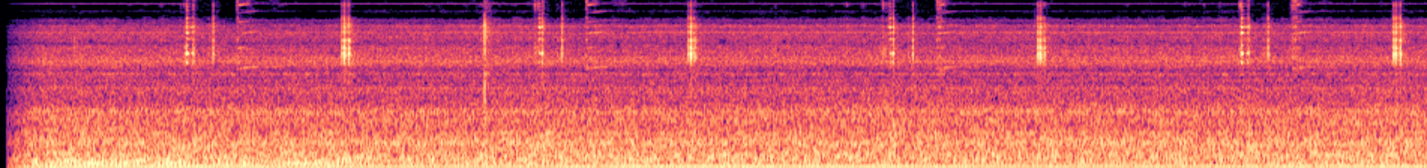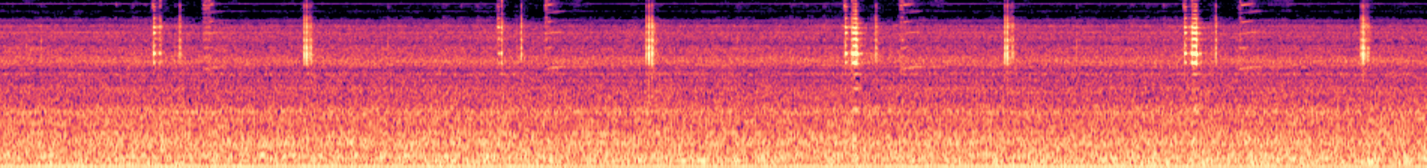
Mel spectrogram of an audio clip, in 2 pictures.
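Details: Hard drive making sharp, bright clicks about every two seconds, somewhat uneven, over a low steady hum; owner asks whether it is something to worry about.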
